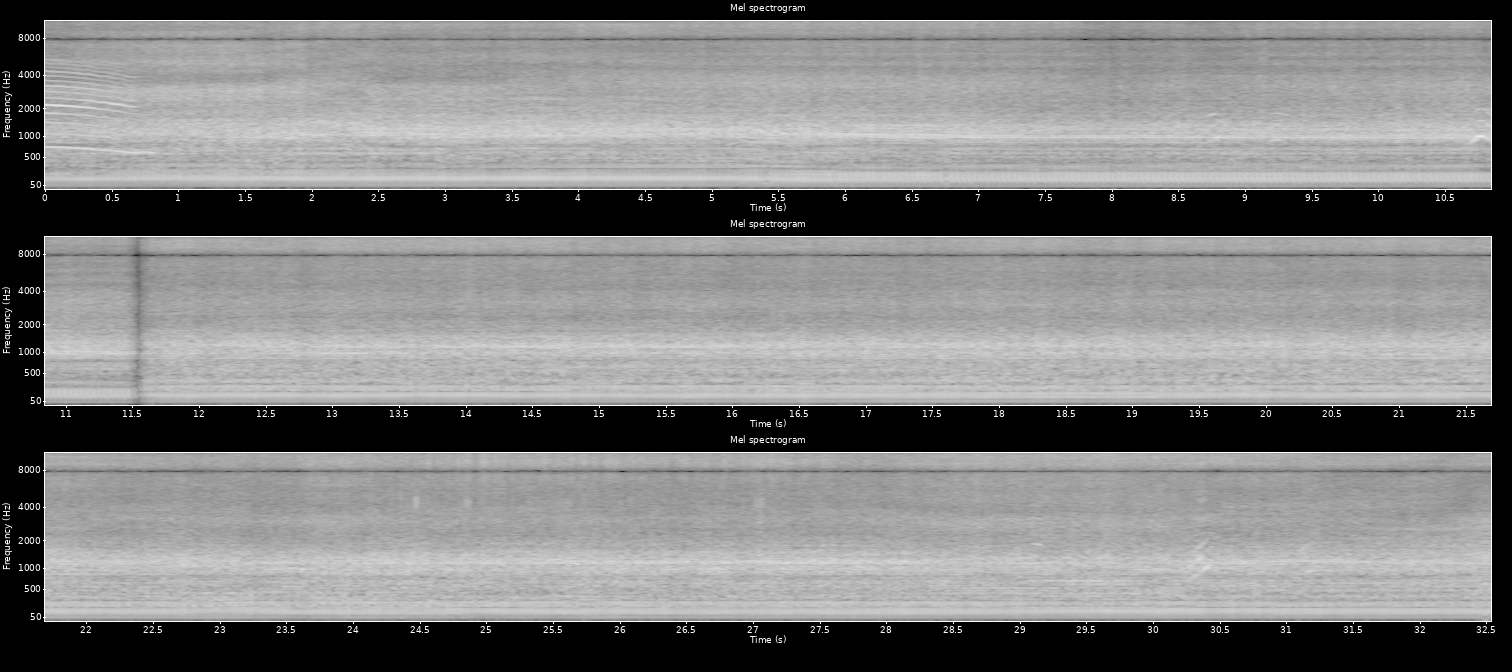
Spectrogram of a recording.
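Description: Lawn tractor with hydrostatic transmission, its small engine running steadily as it drives. There is one brief dropout in the sound a little before halfway.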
